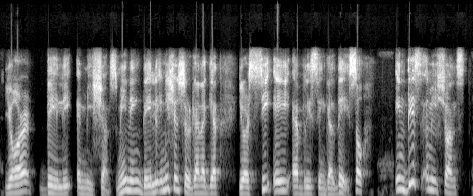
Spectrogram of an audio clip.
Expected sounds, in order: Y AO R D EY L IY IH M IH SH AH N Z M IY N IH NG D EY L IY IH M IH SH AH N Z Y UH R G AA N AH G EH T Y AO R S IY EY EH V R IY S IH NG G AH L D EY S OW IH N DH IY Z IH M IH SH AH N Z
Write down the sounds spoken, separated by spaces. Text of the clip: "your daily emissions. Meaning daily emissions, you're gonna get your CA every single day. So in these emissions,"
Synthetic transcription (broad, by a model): Y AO R D EY L IY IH M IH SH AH N S M IY N IH NG D EY L IY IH M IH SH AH N S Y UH R G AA N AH G EH T Y AO R S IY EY EH V R IY S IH NG G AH L D EY S OW IH N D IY S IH M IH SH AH N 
